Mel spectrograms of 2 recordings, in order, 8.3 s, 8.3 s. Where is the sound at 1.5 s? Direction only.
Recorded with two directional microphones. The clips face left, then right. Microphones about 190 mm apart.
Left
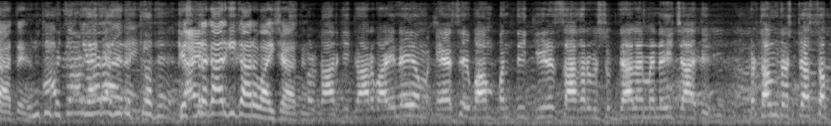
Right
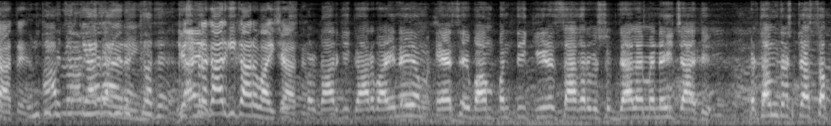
Centre (ahead or behind).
